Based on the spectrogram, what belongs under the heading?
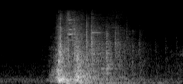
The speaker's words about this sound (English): Looking alarmed, she whips open the bathroom cabinet.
